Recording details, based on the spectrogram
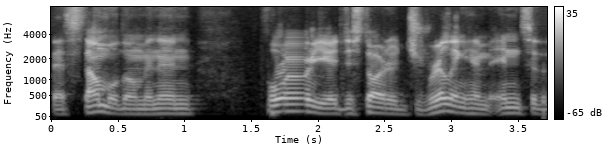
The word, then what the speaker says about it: Poirier: Poirier? – Poirier.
